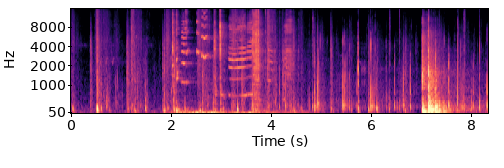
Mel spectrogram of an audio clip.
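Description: Audio-drama sound effects of entering a church: scattered footsteps, a heavy wooden door creaking open, then a loud, deep thud as the door shuts about seven seconds in.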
